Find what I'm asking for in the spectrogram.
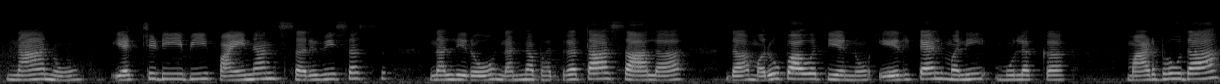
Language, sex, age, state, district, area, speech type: Kannada, female, 60+, Karnataka, Shimoga, rural, read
